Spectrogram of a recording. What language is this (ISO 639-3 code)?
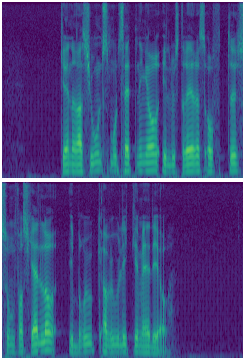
nor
